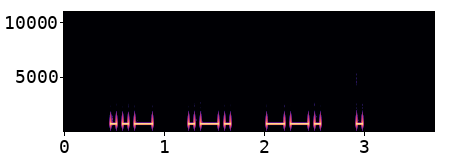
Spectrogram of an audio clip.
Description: Morse code, heard as a keyed tone, about 20 wpm, spaced as for 15 wpm, 700 Hz. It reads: URGE
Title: 160 Lesson 26f - Letter g - Words 20wpm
